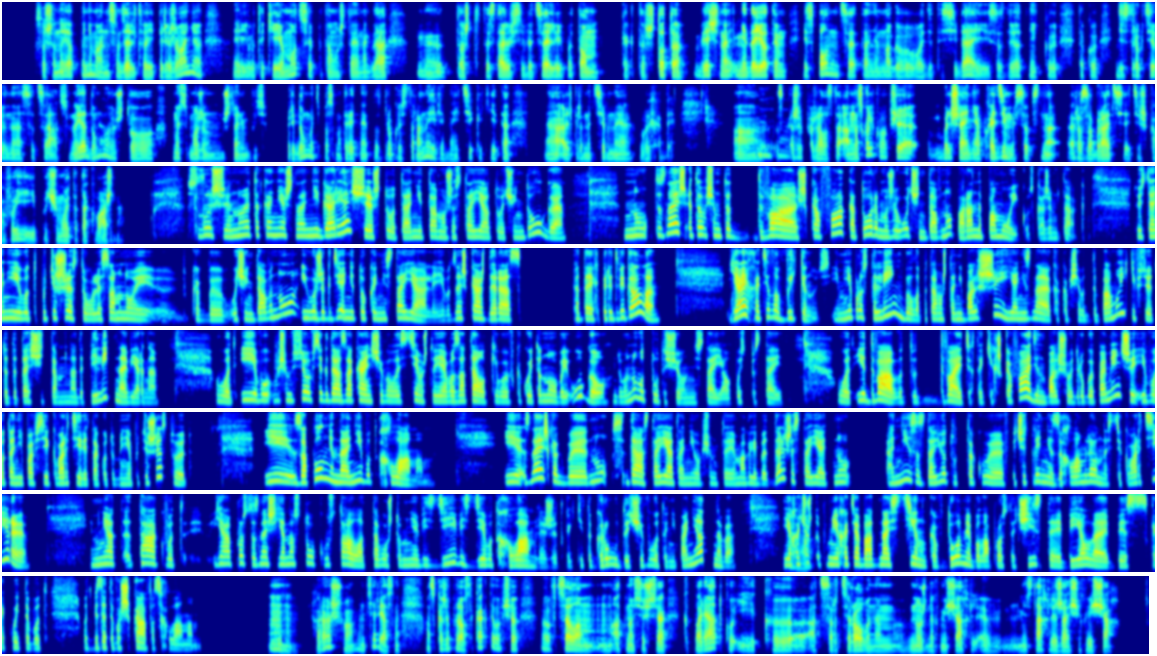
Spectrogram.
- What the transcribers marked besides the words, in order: "настолько" said as "настоко"; "вещах" said as "мещах"
- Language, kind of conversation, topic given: Russian, advice, Как постоянные отвлечения мешают вам завершить запланированные дела?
